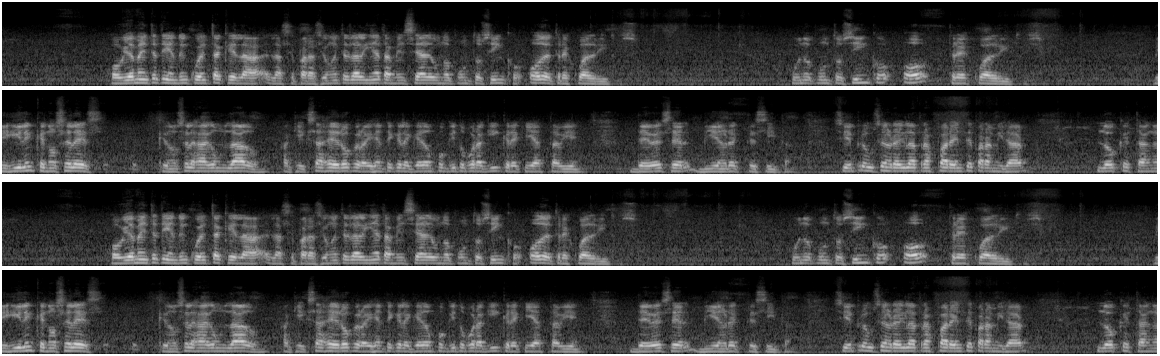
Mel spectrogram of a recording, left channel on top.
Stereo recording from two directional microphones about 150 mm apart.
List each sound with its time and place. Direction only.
1.1 s speech: 30° right (ahead or behind)
7.9 s speech: 30° right (ahead or behind)
11.5 s speech: 30° right (ahead or behind)
20.2 s speech: 25° right (ahead or behind)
